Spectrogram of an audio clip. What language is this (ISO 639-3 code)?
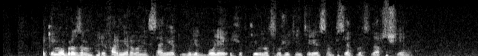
rus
